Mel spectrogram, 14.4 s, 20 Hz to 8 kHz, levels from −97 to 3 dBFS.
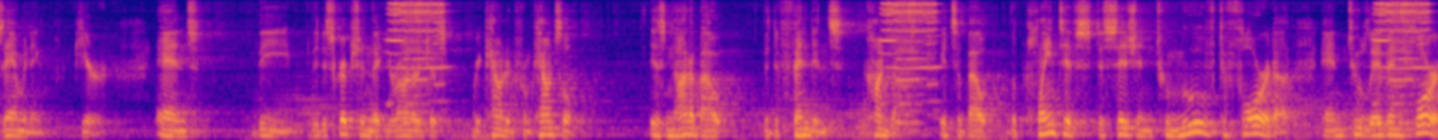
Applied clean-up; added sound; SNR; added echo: none; Screech; 7 dB; reverberation time 2.1 s.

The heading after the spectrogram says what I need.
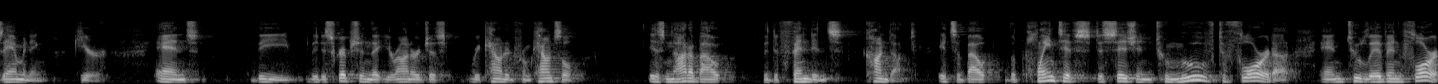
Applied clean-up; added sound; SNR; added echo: none; none; none; none.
